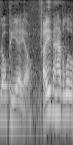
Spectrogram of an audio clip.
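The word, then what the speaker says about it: OPIAO: a concept between invented called o p i a o which stands for only positivity in and out or inside and out what is that and how do you practice that well okay I pronounce it opao I even have a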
